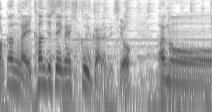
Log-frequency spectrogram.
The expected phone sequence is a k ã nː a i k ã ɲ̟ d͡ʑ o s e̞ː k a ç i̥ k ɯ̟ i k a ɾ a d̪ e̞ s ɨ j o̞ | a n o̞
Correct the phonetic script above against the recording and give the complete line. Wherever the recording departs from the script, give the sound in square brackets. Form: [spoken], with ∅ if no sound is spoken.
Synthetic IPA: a k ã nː a i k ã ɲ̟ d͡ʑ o s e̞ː [ɡ] a ç i̥ k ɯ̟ i k a ɾ a d̪ e̞ s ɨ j o̞ | a n o̞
